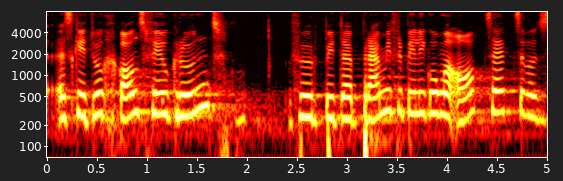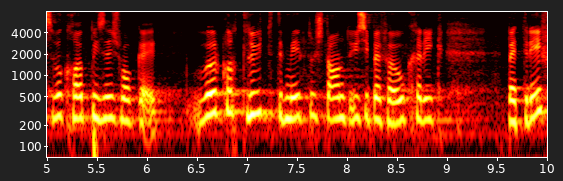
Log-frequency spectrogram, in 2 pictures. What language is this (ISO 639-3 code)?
gsw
